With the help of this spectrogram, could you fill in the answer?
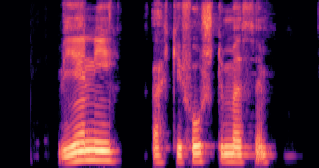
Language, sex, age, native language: Icelandic, male, 18-19, Icelandic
